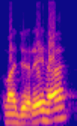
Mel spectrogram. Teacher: Dari ro menjadi re. Memiringkan fathah ro ke kasroh. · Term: Imalah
